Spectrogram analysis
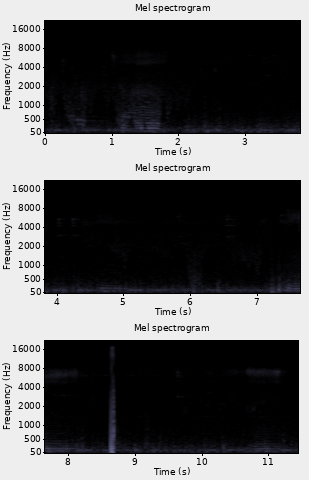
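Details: Walter the cat snoring: soft, rough breathing noises repeating through the recording, with a steady low hum in the room.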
